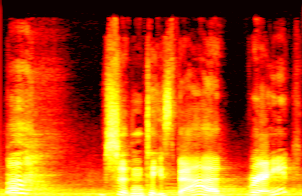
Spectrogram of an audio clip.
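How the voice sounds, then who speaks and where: A young female executive in a video game, with very lively, swooping intonation. She is polished and self-assured, with a teasing, playful streak. Light music plays behind her. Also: on the high side, takes it slowly, exaggerated voice. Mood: playful, doting. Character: poised, playful young female corporate director.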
